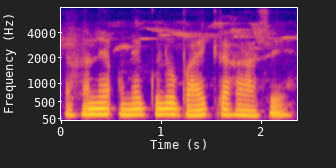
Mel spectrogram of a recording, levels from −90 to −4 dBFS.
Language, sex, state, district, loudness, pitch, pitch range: Bengali, female, Assam, Hailakandi, -15 LUFS, 150 Hz, 135-155 Hz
